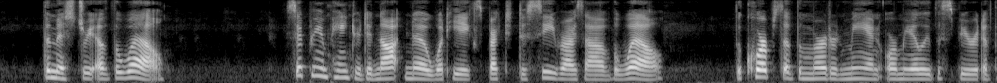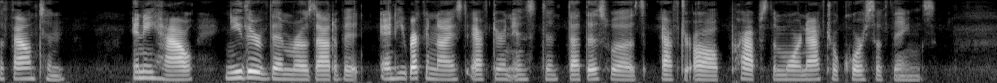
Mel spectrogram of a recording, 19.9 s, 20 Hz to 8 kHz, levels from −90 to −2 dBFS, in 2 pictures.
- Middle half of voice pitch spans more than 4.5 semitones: No, average, 2.8 semitones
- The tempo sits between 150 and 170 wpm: No, average, 180 wpm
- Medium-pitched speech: Yes, medium, 180 Hz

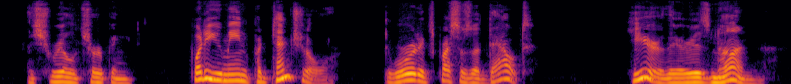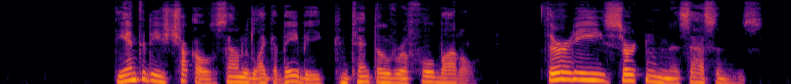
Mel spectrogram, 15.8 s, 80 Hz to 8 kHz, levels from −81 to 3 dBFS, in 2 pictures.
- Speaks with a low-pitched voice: Yes, low, 125 Hz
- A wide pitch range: Yes, wide, 6.7 semitones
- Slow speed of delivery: Yes, slow, 120 wpm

